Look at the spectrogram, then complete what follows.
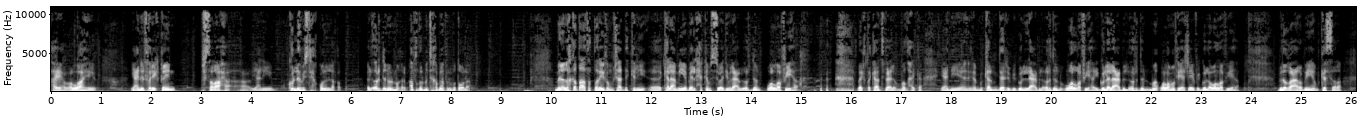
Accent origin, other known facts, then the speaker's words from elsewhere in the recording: Saudi Arabia; نحن كسعوديين نتحمل المسؤولية وراضين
